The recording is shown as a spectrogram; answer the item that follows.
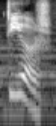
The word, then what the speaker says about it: tear: from the eyes answer the pronunciation is tear rhyming with ear her eyes were full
